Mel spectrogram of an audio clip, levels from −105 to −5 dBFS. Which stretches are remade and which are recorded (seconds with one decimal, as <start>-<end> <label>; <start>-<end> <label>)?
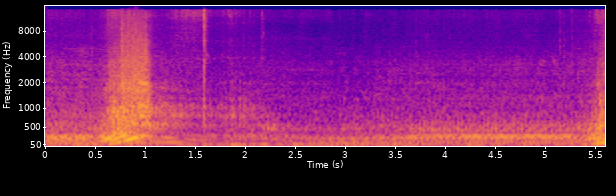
0.0-0.6 recorded; 0.6-1.1 remade; 1.1-3.6 recorded; 3.6-4.9 remade; 4.9-5.6 recorded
